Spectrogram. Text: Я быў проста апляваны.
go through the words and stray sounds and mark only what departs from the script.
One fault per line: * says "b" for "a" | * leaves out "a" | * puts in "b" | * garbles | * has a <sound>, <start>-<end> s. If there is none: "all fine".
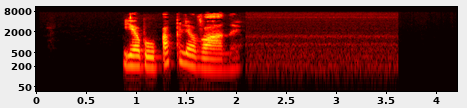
* leaves out "проста"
